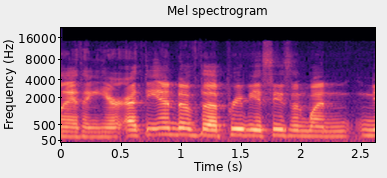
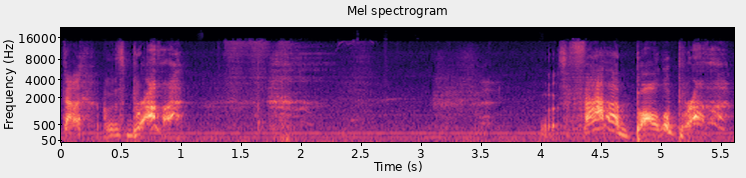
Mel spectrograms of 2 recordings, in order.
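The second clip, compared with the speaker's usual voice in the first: Christopher Walken impression; 12 semitones higher, 8 dB quieter than usual. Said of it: "Christopher Walken".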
